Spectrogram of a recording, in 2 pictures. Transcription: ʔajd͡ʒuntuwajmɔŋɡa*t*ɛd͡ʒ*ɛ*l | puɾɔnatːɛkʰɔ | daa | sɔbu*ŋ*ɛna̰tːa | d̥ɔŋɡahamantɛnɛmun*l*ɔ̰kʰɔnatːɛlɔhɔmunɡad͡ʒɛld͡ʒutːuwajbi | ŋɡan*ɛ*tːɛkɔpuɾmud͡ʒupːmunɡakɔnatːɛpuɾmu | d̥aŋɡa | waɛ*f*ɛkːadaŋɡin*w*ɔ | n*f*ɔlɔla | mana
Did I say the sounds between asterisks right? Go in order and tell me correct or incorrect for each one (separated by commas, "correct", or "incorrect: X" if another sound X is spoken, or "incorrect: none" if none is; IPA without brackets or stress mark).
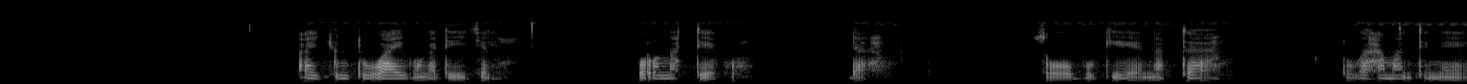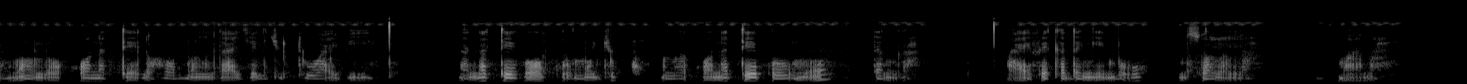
incorrect: d, correct, incorrect: ɡ, correct, incorrect: a, correct, incorrect: b, incorrect: s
